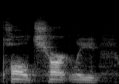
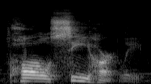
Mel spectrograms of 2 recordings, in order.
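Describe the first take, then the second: First: The C runs into the name as one word. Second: The C is said as a separate letter. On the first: The speaker calls it wrong. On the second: The speaker calls it right.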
